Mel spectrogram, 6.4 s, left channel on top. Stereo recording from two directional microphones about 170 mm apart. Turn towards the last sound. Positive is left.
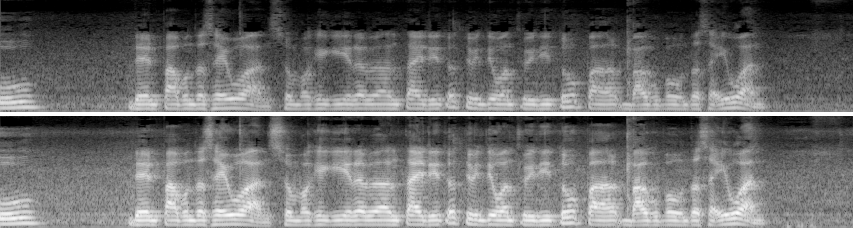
turn(degrees=-10)  # may be behind; listen again after turning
